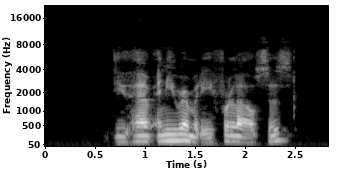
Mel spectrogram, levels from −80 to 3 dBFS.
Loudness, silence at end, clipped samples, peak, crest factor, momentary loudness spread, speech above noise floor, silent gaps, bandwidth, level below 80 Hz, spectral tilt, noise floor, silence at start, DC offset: -18 LUFS; 0.4 s; under 0.1%; -2 dBFS; 18 dB; 15 LU; 56 dB; none; 7.4 kHz; -56 dBFS; -7 dB/octave; -74 dBFS; 0.7 s; under 0.1%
